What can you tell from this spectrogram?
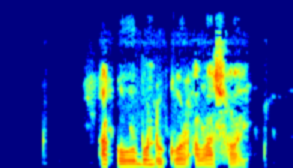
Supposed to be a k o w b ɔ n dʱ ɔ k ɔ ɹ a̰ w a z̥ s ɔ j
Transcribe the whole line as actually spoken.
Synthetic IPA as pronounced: a k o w b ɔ n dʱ u k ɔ ɹ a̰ w a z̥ h ɔ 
